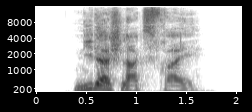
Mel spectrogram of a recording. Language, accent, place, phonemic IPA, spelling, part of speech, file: German, Germany, Berlin, /ˈniːdɐʃlaːksˌfʁaɪ̯/, niederschlagsfrei, adjective, De-niederschlagsfrei.ogg
- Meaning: rainless, free of precipitation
